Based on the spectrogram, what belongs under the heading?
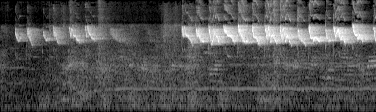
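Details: A kept warbling white-eye in líu chòe song: a softer series of repeated quick sweeping notes, a brief gap, then a loud, fast, continuous high twitter running four seconds.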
